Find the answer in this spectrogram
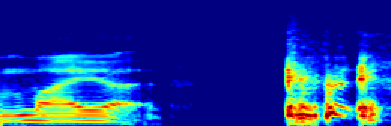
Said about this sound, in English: Sorry, guys, I've been coughing this entire recording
